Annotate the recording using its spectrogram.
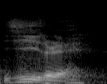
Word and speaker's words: Yireh: And one you've heard of is Jehovah Jireh. That is the Greek pronunciation. But in the Hebrew, it is Jehovah Yireh.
